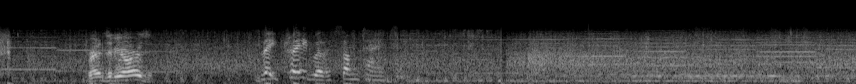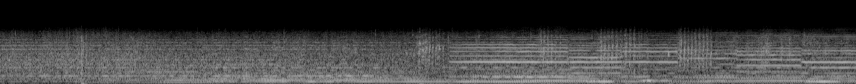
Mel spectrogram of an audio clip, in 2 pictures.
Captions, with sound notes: - Friends of yours? - They trade with us sometimes. (somber music) (horses snorting)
